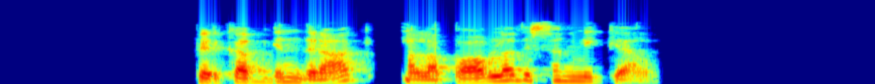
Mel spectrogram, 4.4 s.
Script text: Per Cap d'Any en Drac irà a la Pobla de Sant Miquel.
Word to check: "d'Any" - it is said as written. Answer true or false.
false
